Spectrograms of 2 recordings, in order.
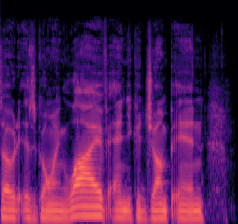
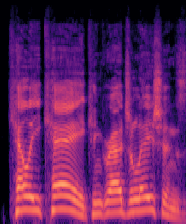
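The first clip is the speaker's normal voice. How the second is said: high, loud congratulations; big, raised-pitch shout-out; winner announcement; 9 semitones higher, 5 dB louder than usual. Real, not acted.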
